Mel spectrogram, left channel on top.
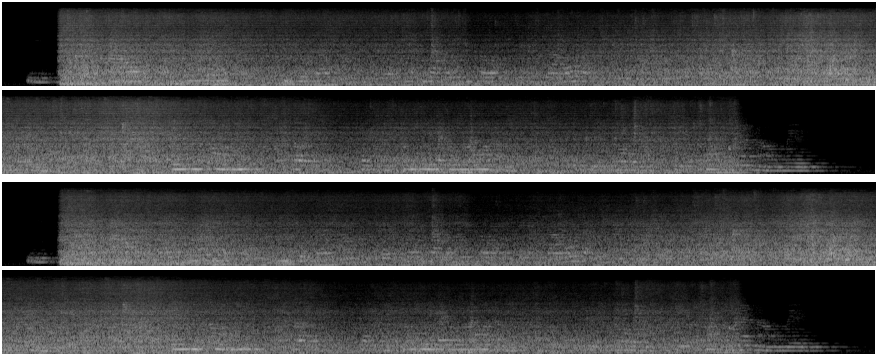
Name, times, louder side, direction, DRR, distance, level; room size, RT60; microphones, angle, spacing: voice 1, 0.2-11.4 11.6-12.0 12.3-14.0 14.4-16.8, left 1 dB, 20° left, -1 dB, 0.6 m, -37 dB
sound 1, 0.5-16.1, left 1 dB, 80° left, 1.6 m, -32 dB
4.5 x 4.3 x 2.2 m, 0.75 s
head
